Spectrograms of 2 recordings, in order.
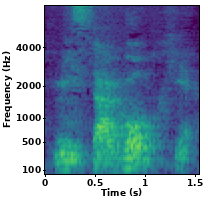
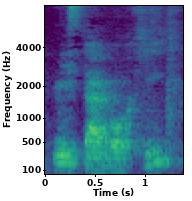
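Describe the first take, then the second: First: The stress falls on the syllable 'go'. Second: The stress falls on the syllable 'gi'.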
